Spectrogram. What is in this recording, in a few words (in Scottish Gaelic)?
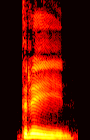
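"drein", Scottish Gaelic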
